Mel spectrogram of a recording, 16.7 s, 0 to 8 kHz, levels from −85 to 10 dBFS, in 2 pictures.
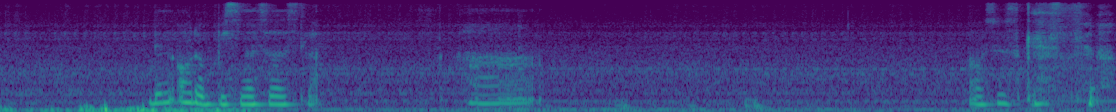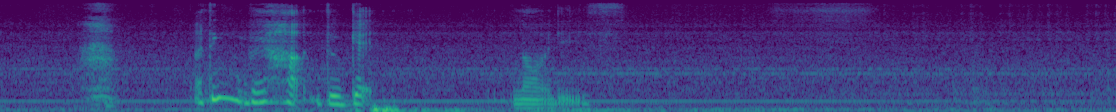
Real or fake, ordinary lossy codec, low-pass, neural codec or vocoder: real; none; 7.2 kHz; none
